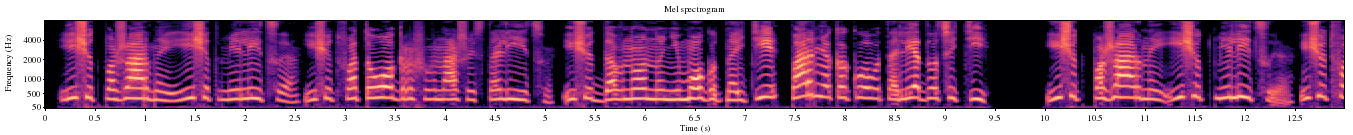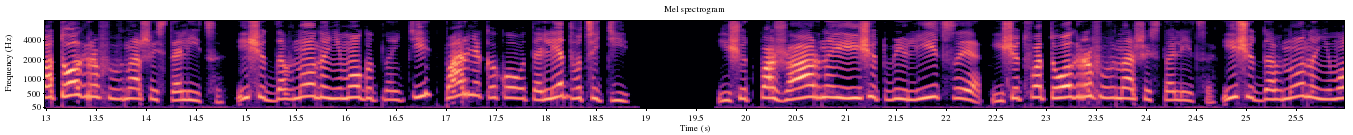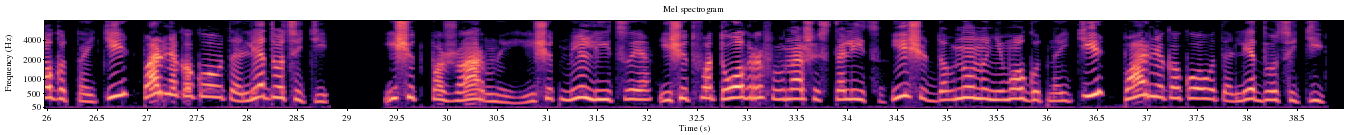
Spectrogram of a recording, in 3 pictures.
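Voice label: Detskiy golos, child voice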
